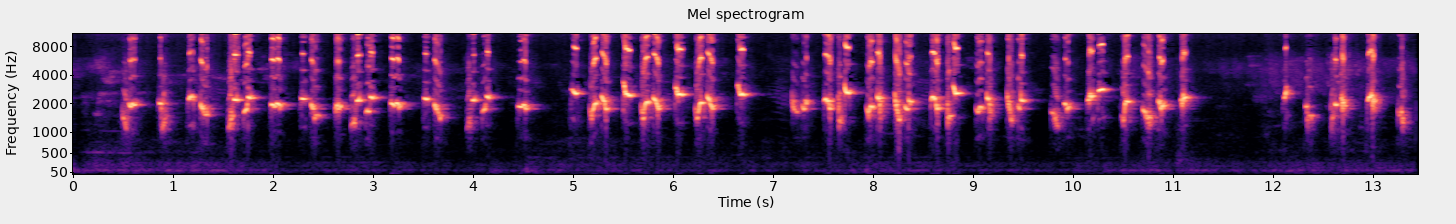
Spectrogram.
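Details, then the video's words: Yellow-vented bulbul singing a long fighting-style song used as a lure to trigger replies: a continuous stream of bubbly, gurgling notes in quick phrases with brief pauses. "SUARA trucukan gacor ROPEL PANJANG buat Pancingan trucukan agar bunyi"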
